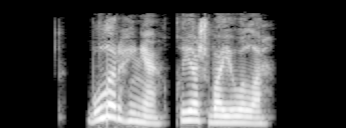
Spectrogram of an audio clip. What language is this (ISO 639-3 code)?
bak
